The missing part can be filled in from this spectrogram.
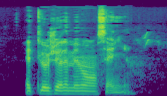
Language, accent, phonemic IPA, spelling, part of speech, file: French, France, /ɛ.tʁə lɔ.ʒe a la mɛ.m‿ɑ̃.sɛɲ/, être logé à la même enseigne, verb, LL-Q150 (fra)-être logé à la même enseigne.wav
- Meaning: to be treated in the same way, to be treated alike, to receive the same treatment, to be given equal treatment, to enjoy the same conditions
